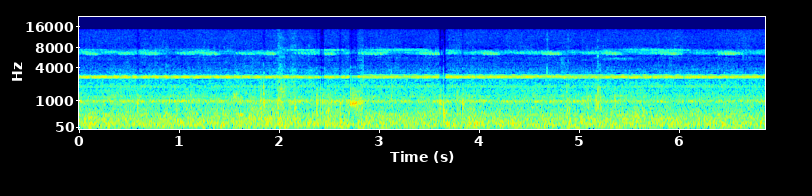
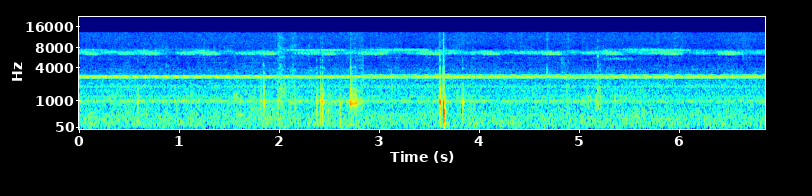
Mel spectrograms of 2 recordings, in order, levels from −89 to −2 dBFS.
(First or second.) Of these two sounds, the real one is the second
